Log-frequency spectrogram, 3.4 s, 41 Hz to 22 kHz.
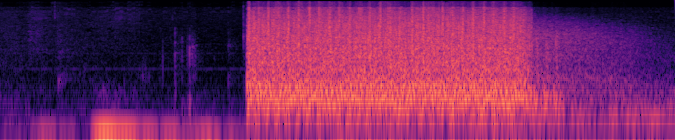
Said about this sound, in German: Das sind ein paar mehr Schüsse gewesen. Ja. Und das war das MG42 aus dem Spiel Call of Duty 1. Kein Kack 2, 3, 4, 5, 6, 1000 oder 12, sondern das richtige klassische Call of Duty. MG42.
